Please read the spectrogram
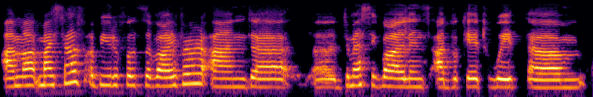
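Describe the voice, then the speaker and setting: A woman co-hosts an online talk show, sounding friendly and pausing with many fillers. Her voice sits a little high. The audio is muffled and lo-fi, like a video call. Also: steady tone. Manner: warm and friendly, with frequent "uh" fillers. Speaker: co-host.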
